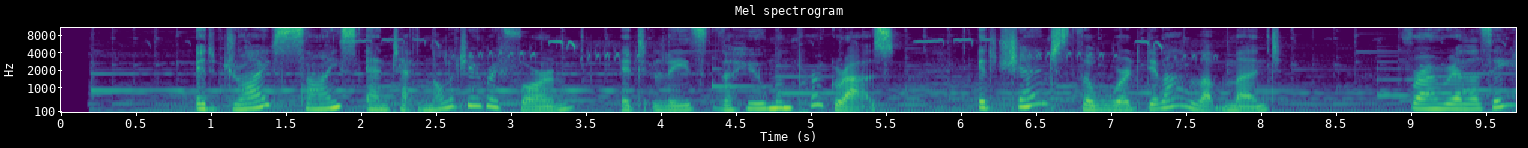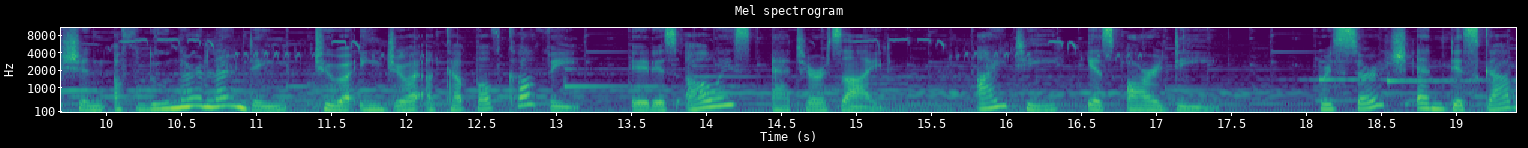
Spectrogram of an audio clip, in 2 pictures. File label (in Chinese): 英女 科技类英语音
